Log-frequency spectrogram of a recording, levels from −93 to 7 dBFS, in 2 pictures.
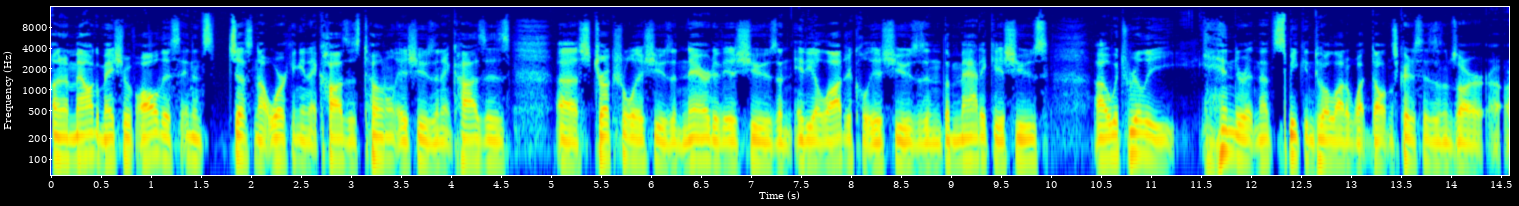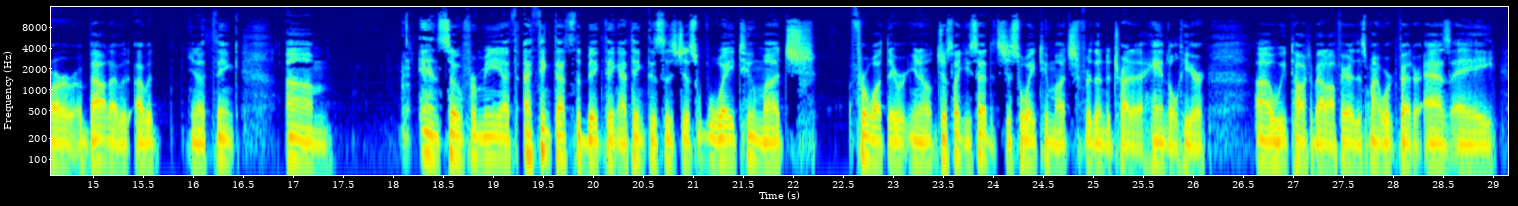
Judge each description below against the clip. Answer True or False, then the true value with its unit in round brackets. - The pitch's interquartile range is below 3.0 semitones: True (2.4 semitones)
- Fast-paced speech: True (225 wpm)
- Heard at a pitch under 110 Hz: True (95 Hz)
